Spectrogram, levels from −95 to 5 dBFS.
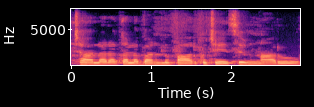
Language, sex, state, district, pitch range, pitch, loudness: Telugu, female, Andhra Pradesh, Annamaya, 185-210 Hz, 200 Hz, -15 LUFS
